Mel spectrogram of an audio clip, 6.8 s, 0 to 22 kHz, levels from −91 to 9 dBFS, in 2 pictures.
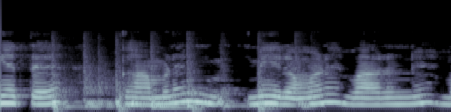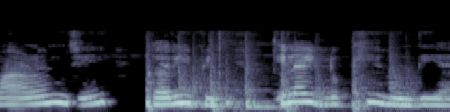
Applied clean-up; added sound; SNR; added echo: classical method Wiener filter.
